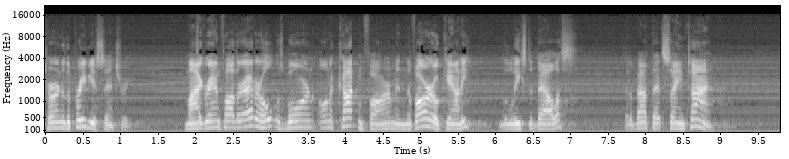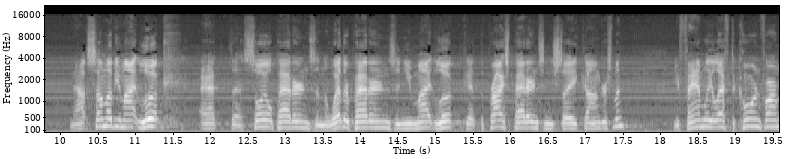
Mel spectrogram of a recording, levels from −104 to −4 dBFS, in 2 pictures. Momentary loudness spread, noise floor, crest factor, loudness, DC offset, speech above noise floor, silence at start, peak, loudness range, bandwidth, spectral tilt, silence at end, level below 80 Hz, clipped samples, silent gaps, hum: 14 LU; -41 dBFS; 20 dB; -19 LUFS; under 0.1%; 23 dB; 0 s; 0 dBFS; 4 LU; 16.5 kHz; -4.5 dB/octave; 0 s; -48 dBFS; under 0.1%; none; none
